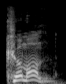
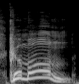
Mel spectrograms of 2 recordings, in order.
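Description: First: Raised-pitch, brisk urging; an insistent call to get moving; urgent summons. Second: Very high-pitched urgent cry; impatient shout over the shoulder, pitched right up; urgent call. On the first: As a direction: hurry her along. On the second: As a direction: call back to her to hurry. Calls out while hurrying away. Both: Acted.

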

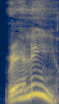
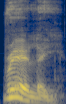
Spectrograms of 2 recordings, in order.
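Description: First: High surprised "Really?"; "Really?" lifted high in surprise. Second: Said in the usual way. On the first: A narrator's reading. Reg surprised. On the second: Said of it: "making a mental note".

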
